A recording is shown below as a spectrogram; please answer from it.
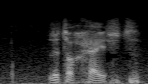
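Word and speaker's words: Luttelgeest: And I think this is pronounced Lutelgeest. Lutelgeest is how it's pronounced, actually, in Dutch.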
